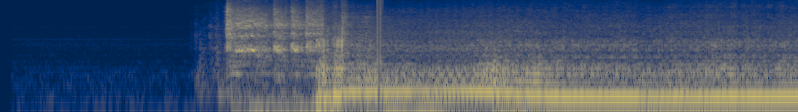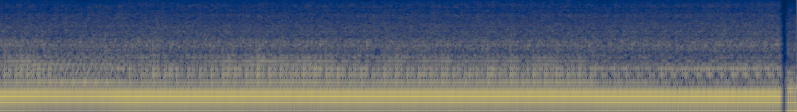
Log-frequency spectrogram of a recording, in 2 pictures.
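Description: A Dodge Charger starting up: about two seconds in the starter cranks briefly, then the engine catches with a quick flare of revs and settles into a steady, loud idle, echoing in an underground concrete garage.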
